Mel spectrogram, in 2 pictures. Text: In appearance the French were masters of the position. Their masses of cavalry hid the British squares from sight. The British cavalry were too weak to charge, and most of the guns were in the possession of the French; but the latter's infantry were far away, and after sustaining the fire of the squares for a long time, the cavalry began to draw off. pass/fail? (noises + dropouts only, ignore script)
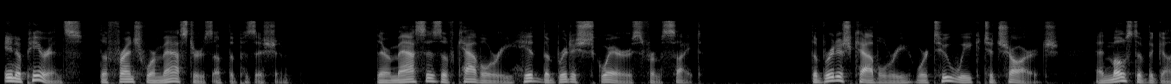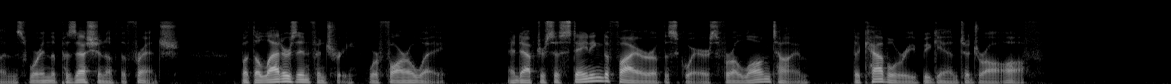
pass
